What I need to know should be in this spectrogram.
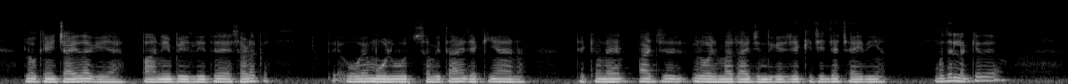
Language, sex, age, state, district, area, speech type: Dogri, male, 18-30, Jammu and Kashmir, Reasi, urban, spontaneous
